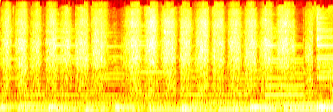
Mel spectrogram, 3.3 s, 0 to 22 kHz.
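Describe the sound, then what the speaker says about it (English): Rust spots on a VW T4 camper van are sanded down with a steady, loud, rhythmic rasping, strokes repeating roughly every third of a second with a droning motor hum underneath and no talking. "First we've got to sand down all the rust spots"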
